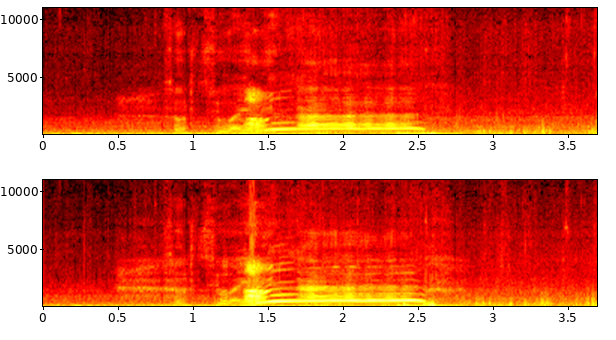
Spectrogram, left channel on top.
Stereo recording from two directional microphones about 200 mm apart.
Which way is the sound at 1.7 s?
10° left (ahead or behind).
